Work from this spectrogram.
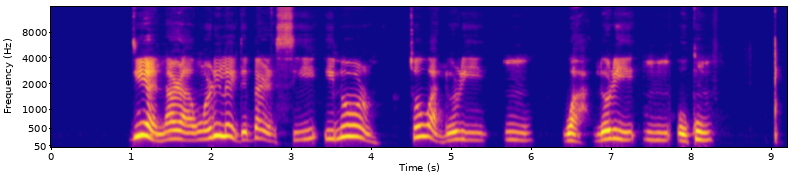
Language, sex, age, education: Yoruba, female, 30-45, tertiary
